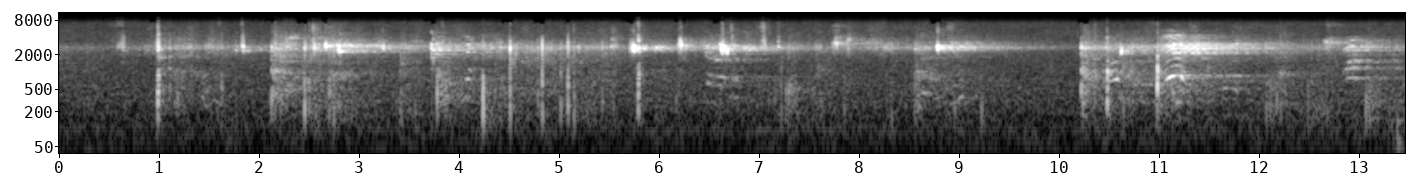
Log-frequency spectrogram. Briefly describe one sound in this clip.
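Tennis balls are struck with rackets in a rally, with sharp pops echoing in a large hall.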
